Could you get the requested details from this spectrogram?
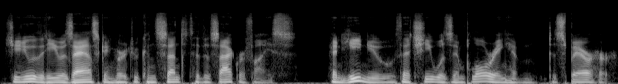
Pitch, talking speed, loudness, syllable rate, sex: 100 Hz, 225 wpm, -20 LUFS, 5.4 syllables/s, male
